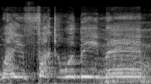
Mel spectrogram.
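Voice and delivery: high, loud yell of outrage; retold angry yell. One-eyed friend yelling at the man, high loud shout. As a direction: shout it like he's squaring up.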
